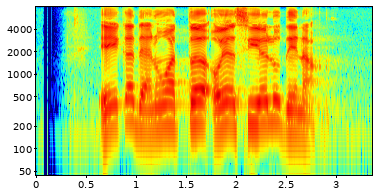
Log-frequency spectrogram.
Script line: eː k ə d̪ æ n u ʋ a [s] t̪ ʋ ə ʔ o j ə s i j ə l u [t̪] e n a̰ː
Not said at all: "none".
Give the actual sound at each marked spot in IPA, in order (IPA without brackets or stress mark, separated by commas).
none, d̪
